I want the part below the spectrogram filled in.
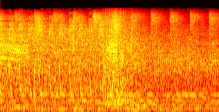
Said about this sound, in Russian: он с отчаянным воплем хлестнул длинной очередью по глазам зверушки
